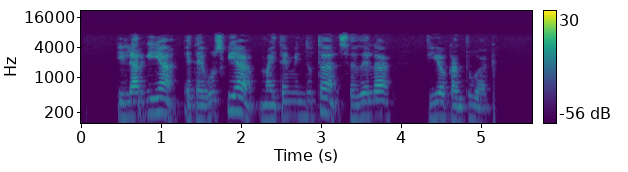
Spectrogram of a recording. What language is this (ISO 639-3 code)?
eus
